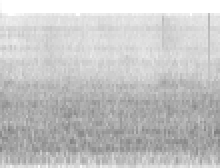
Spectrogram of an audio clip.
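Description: Steady low drone of WWII propeller aircraft engines, played as the soundtrack of a projected museum film.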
